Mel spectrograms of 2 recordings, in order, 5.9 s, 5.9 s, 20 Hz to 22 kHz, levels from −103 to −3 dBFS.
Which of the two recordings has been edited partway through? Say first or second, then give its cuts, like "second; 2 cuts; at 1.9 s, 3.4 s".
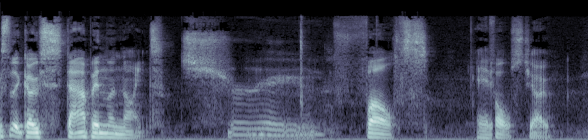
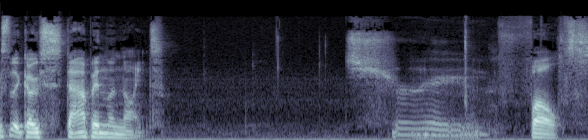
first; 2 cuts; at 1.7 s, 4.9 s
